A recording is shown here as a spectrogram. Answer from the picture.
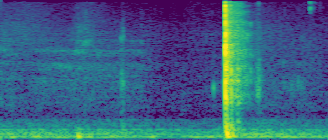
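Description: Faint rustle of a hand rubbing a dog's fur, then a single sharp click about one and a half seconds in.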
